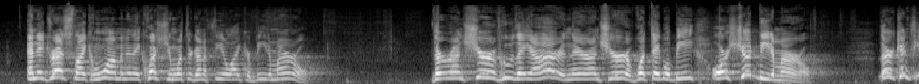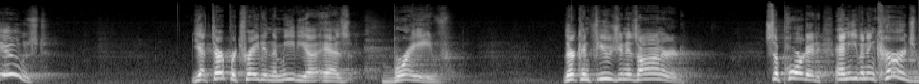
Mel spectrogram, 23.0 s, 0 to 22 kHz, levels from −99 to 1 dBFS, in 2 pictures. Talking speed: 140 wpm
